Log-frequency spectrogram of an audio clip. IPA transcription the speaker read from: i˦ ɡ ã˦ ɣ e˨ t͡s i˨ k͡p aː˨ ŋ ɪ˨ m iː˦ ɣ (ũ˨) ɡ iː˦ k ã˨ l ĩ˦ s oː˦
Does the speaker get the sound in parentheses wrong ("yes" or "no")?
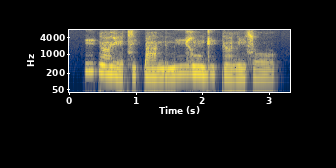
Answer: yes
